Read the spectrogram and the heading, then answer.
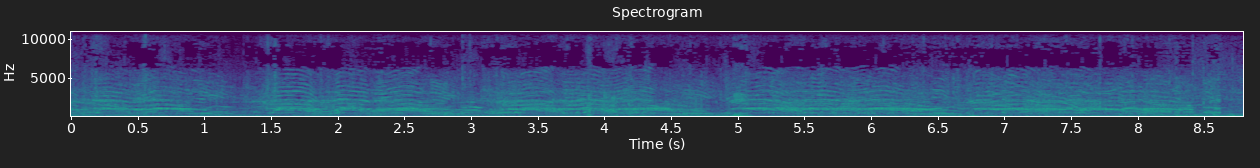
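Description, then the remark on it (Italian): A large crowd of schoolchildren chanting and singing together with the Italian flag in Piazza del Popolo at the air force centenary, chanting Meloni. A dense, continuous roar of young voices, loud and steady throughout with overlapping shouts. “e sotto c'erano i bambini, credo delle scuole, a cantare con la bandiera italiana”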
